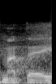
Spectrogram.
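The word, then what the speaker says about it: Gabor Maté: So there's a guy named Gabor Mate. I'm not going to say his name right, but it's G-A-B-O-R-M-A-T-E, but the E has an accent over it, so I don't know.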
